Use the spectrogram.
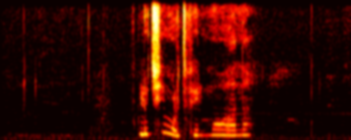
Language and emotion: Russian, sad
